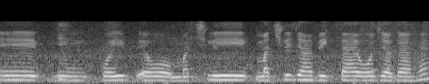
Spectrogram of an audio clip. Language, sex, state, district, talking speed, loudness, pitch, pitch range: Hindi, female, Bihar, Patna, 155 wpm, -14 LUFS, 195 Hz, 190-205 Hz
